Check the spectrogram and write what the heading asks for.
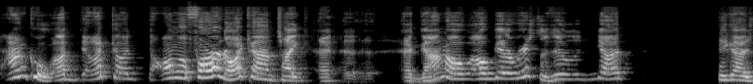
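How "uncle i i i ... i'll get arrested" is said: high, fast flustered protest; mock panic. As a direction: sputter like a scared foreigner. Panicked foreigner refusing the gun.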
